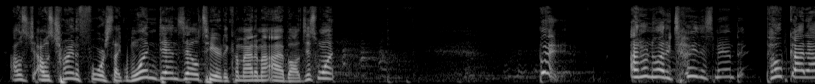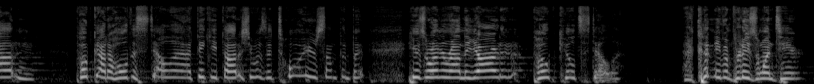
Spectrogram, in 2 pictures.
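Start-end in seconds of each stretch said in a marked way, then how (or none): 5.4-14.4 high-pitched attempt at sounding sad; mock sorrowful confession. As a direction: break bad news with badly faked sorrow. Acted confession while faking sadness.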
